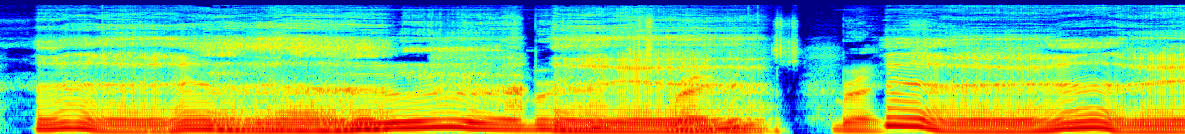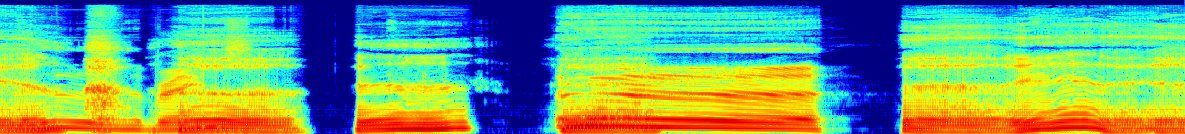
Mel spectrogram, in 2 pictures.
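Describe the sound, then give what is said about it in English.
People imitate zombie groans with long, drawn-out moaning voices that waver in pitch. The groans are loud and come in several sustained stretches separated by short gaps. “How does a zombie mingle? Make the noise. let's mingle like zombies.”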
